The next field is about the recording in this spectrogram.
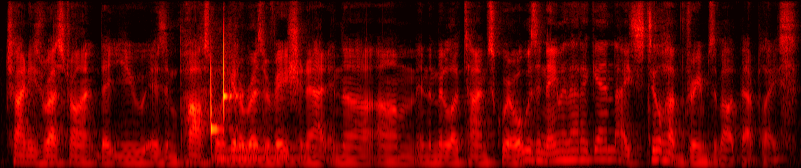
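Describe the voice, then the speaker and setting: Chatty host, halting with fillers. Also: male voice, mid-range voice, background noise. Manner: rambling, lots of fillers. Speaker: podcast host. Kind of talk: casual interview.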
